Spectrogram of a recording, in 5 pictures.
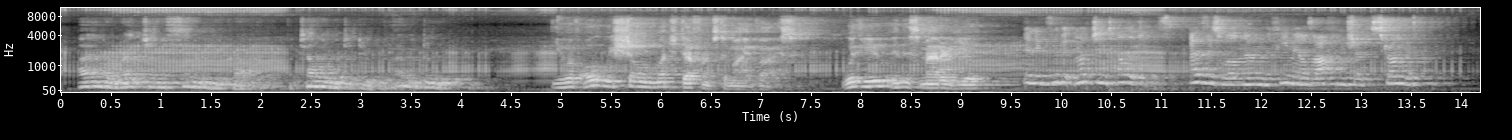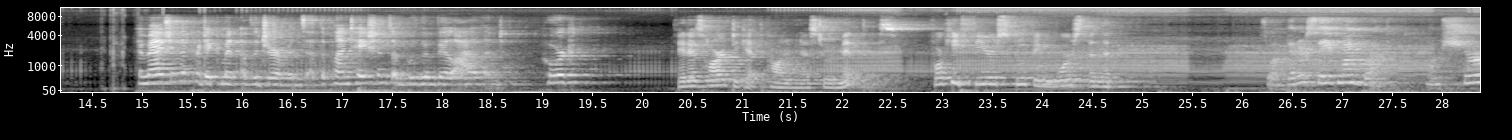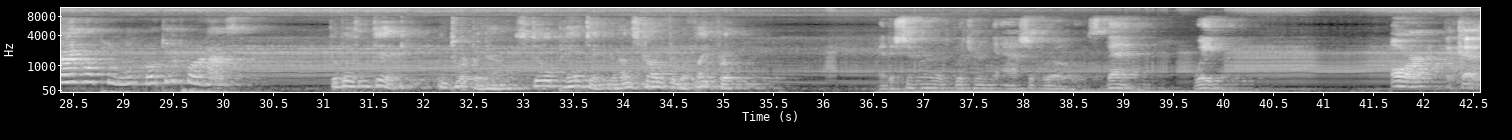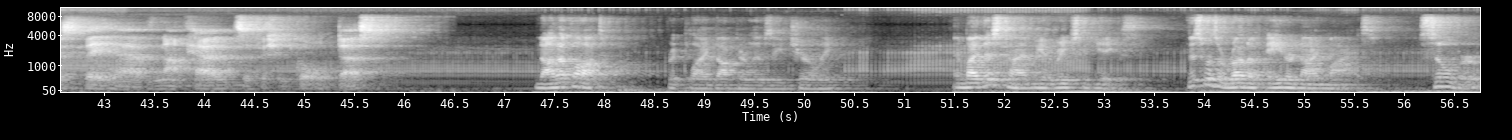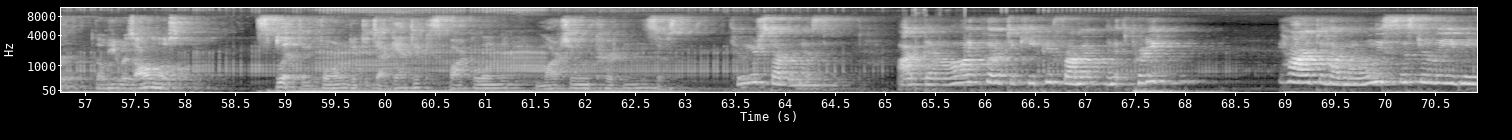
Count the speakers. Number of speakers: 10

